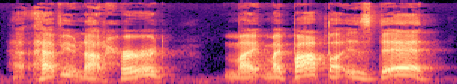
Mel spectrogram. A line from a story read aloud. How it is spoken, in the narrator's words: she said, choking back tears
